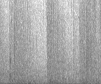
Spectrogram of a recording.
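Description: Dense, continuous small-arms and machine-gun fire from the Normandy wartime game Combat Mission: Battle for Normandy rattles on without pause, a sustained fusillade with bursts swelling and fading.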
